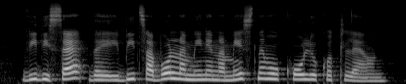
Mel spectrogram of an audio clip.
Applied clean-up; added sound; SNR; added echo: none; none; none; none.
